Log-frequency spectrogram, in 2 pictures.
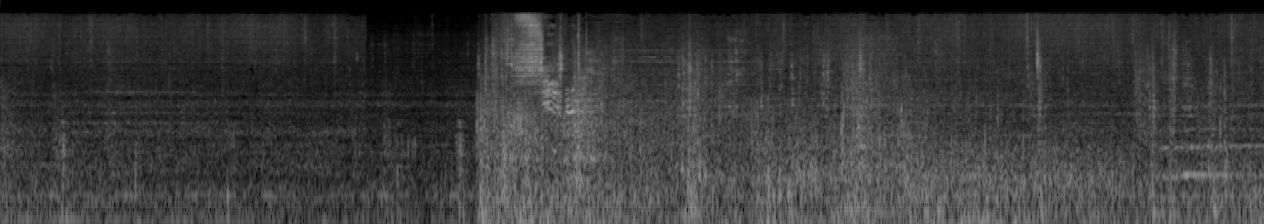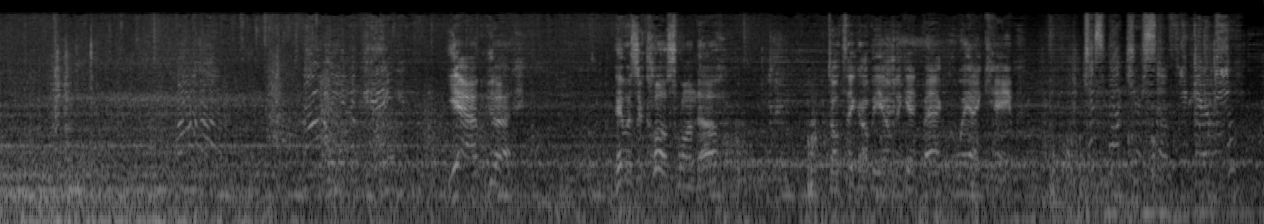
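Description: An engine hums and rumbles steadily, growing louder after a few seconds.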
